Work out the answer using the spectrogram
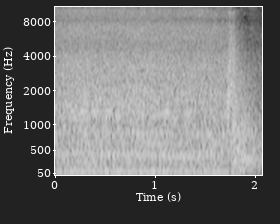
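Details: Carbureted engine that sat outside for almost 20 years, with vacuum leaks and some smoke, idling after adjustment with a new idle spring. It holds a steady low rumble with hiss on top and does not stall.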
